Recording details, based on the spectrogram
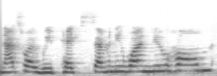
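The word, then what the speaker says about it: Nyhavn: Nyholm is actually how Nyhaven is pronounced. – Oh. – And so, but I was calling it Nyhaven for a very long time as well.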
